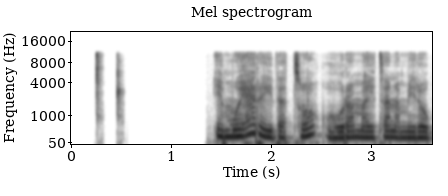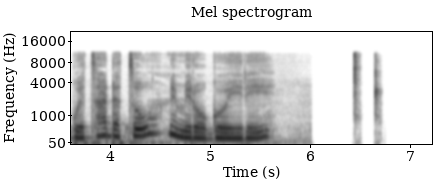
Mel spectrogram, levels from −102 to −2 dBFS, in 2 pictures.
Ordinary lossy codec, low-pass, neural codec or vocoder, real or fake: none; 10.8 kHz; none; real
